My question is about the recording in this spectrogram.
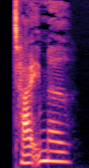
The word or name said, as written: thaimad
